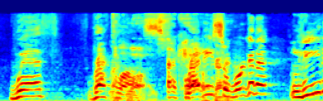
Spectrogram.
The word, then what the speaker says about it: Reklaws: inspired us we're gonna play a little game rhymes with wreck loss ready so we're gonna lead up a sentence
